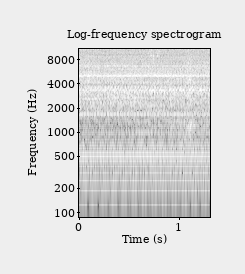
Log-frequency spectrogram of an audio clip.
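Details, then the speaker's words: Overhauled 1 hp repulsion-induction motor (Delta 1937-41 saw/jointer), refurbished commutator, new bearings, brush angle tweaked: steady even hum with light brush hiss, constant speed, no sparking at the brushes; healthy run. "it's awesome there's no sparking in there at all so that's really nice the brushes are running really good"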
